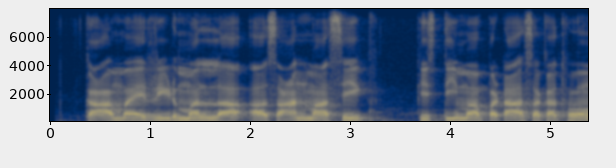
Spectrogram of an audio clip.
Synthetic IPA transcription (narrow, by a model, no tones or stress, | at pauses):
kaːməɾiːɽmənlaaːsaːnmaːsikː | ɪst̪imãpəʈaːsəkət̪ɦõː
